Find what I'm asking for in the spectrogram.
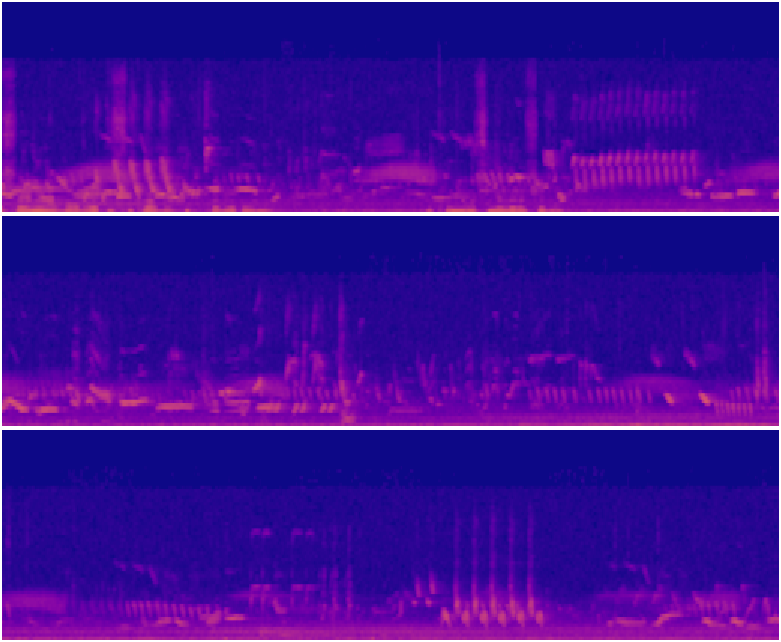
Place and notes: Piste cyclable, Seyssel, France - Premier rossignol
A la sortie de Seyssel sur la piste cyclable près du Rhône arrêt pour écouter mon premier rossignol de l'année.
